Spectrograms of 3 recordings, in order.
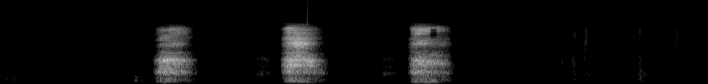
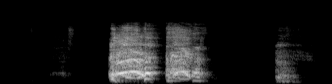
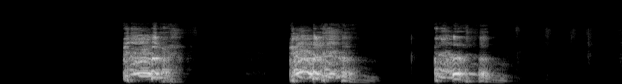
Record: {"exhalation_length": "7.1 s", "exhalation_amplitude": 20775, "exhalation_signal_mean_std_ratio": 0.27, "cough_length": "3.3 s", "cough_amplitude": 25084, "cough_signal_mean_std_ratio": 0.41, "three_cough_length": "6.2 s", "three_cough_amplitude": 25172, "three_cough_signal_mean_std_ratio": 0.41, "survey_phase": "beta (2021-08-13 to 2022-03-07)", "age": "18-44", "gender": "Male", "wearing_mask": "No", "symptom_cough_any": true, "symptom_runny_or_blocked_nose": true, "symptom_sore_throat": true, "symptom_fatigue": true, "symptom_fever_high_temperature": true, "symptom_headache": true, "symptom_onset": "3 days", "smoker_status": "Ex-smoker", "respiratory_condition_asthma": false, "respiratory_condition_other": false, "recruitment_source": "Test and Trace", "submission_delay": "2 days", "covid_test_result": "Positive", "covid_test_method": "RT-qPCR"}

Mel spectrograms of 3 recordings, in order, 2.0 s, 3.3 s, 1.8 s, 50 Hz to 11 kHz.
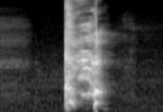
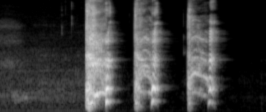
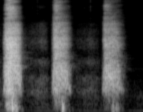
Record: {"cough_length": "2.0 s", "cough_amplitude": 32768, "cough_signal_mean_std_ratio": 0.35, "three_cough_length": "3.3 s", "three_cough_amplitude": 29164, "three_cough_signal_mean_std_ratio": 0.36, "exhalation_length": "1.8 s", "exhalation_amplitude": 23853, "exhalation_signal_mean_std_ratio": 0.42, "survey_phase": "alpha (2021-03-01 to 2021-08-12)", "age": "18-44", "gender": "Female", "wearing_mask": "No", "symptom_fatigue": true, "smoker_status": "Never smoked", "respiratory_condition_asthma": true, "respiratory_condition_other": false, "recruitment_source": "Test and Trace", "submission_delay": "2 days", "covid_test_result": "Positive", "covid_test_method": "RT-qPCR", "covid_ct_value": 17.2, "covid_ct_gene": "N gene", "covid_ct_mean": 17.2, "covid_viral_load": "2300000 copies/ml", "covid_viral_load_category": "High viral load (>1M copies/ml)"}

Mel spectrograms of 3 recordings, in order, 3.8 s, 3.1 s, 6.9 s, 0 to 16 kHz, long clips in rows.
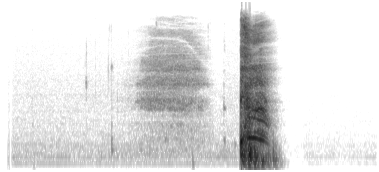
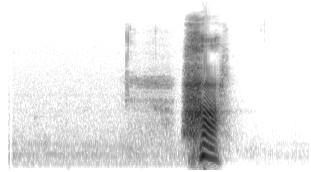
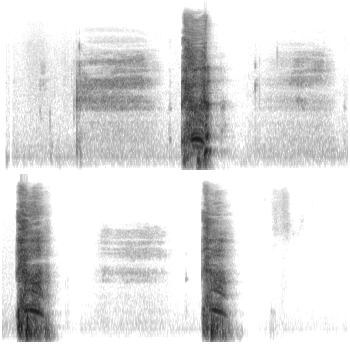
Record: {"cough_length": "3.8 s", "cough_amplitude": 32767, "cough_signal_mean_std_ratio": 0.22, "exhalation_length": "3.1 s", "exhalation_amplitude": 32071, "exhalation_signal_mean_std_ratio": 0.24, "three_cough_length": "6.9 s", "three_cough_amplitude": 32224, "three_cough_signal_mean_std_ratio": 0.28, "survey_phase": "beta (2021-08-13 to 2022-03-07)", "age": "18-44", "gender": "Female", "wearing_mask": "No", "symptom_none": true, "smoker_status": "Ex-smoker", "respiratory_condition_asthma": false, "respiratory_condition_other": false, "recruitment_source": "REACT", "submission_delay": "1 day", "covid_test_result": "Negative", "covid_test_method": "RT-qPCR", "influenza_a_test_result": "Negative", "influenza_b_test_result": "Negative"}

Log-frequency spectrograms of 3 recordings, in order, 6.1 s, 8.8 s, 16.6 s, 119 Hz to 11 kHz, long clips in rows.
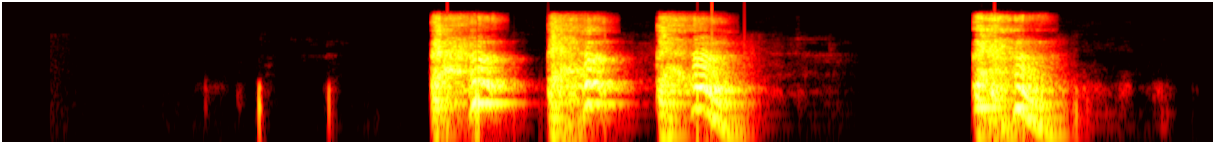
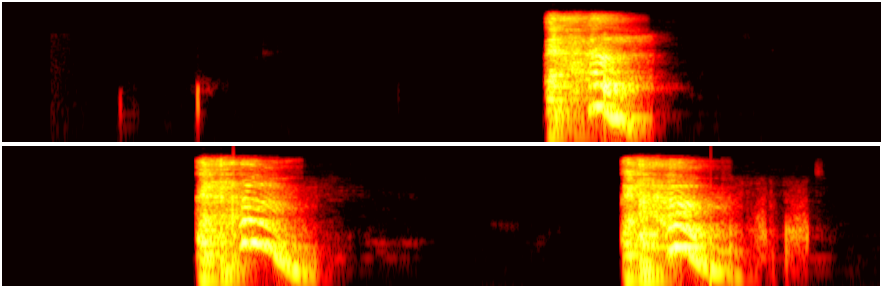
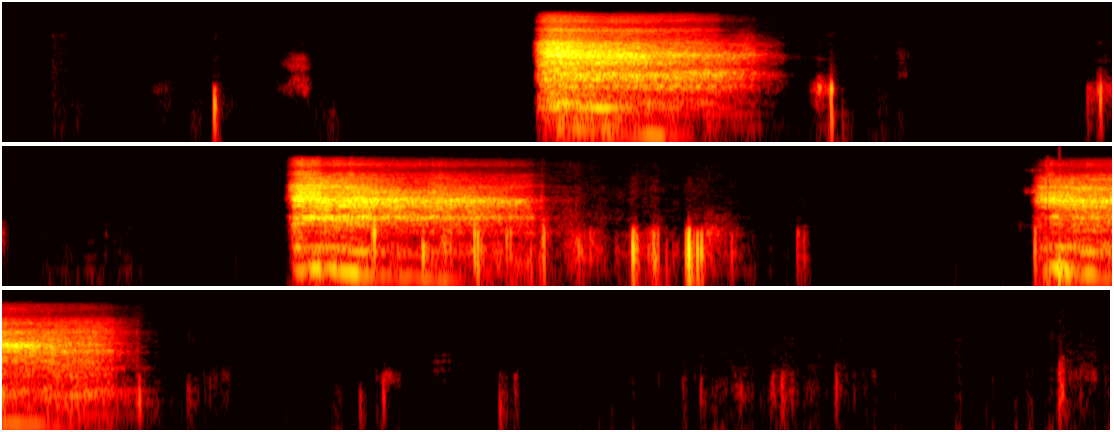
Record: {"cough_length": "6.1 s", "cough_amplitude": 29671, "cough_signal_mean_std_ratio": 0.39, "three_cough_length": "8.8 s", "three_cough_amplitude": 28614, "three_cough_signal_mean_std_ratio": 0.31, "exhalation_length": "16.6 s", "exhalation_amplitude": 12975, "exhalation_signal_mean_std_ratio": 0.31, "survey_phase": "beta (2021-08-13 to 2022-03-07)", "age": "45-64", "gender": "Female", "wearing_mask": "Yes", "symptom_none": true, "smoker_status": "Never smoked", "respiratory_condition_asthma": false, "respiratory_condition_other": false, "recruitment_source": "REACT", "submission_delay": "3 days", "covid_test_result": "Negative", "covid_test_method": "RT-qPCR", "influenza_a_test_result": "Negative", "influenza_b_test_result": "Negative"}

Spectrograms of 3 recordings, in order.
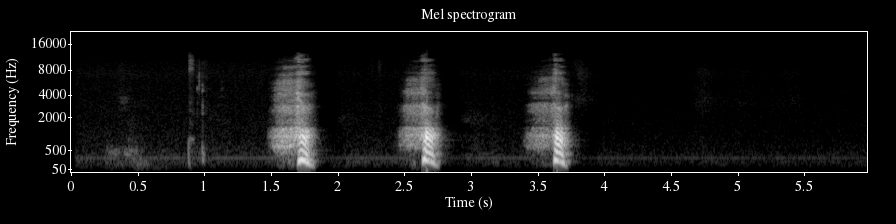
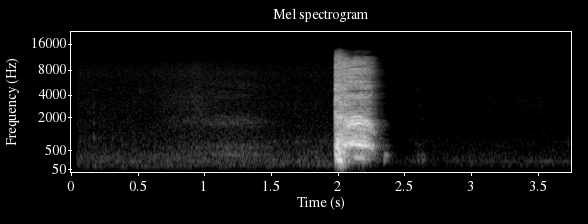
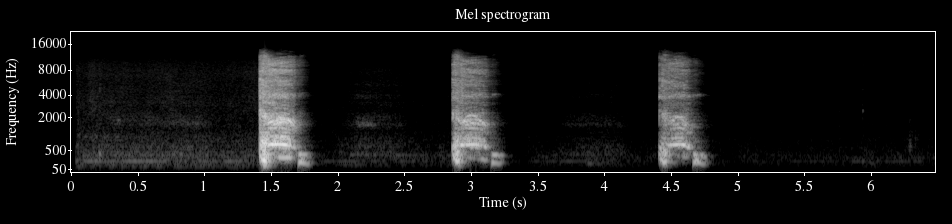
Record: {"exhalation_length": "6.0 s", "exhalation_amplitude": 28411, "exhalation_signal_mean_std_ratio": 0.19, "cough_length": "3.8 s", "cough_amplitude": 24999, "cough_signal_mean_std_ratio": 0.22, "three_cough_length": "6.5 s", "three_cough_amplitude": 26400, "three_cough_signal_mean_std_ratio": 0.25, "survey_phase": "beta (2021-08-13 to 2022-03-07)", "age": "45-64", "gender": "Female", "wearing_mask": "No", "symptom_none": true, "smoker_status": "Never smoked", "respiratory_condition_asthma": false, "respiratory_condition_other": false, "recruitment_source": "REACT", "submission_delay": "1 day", "covid_test_result": "Negative", "covid_test_method": "RT-qPCR", "influenza_a_test_result": "Unknown/Void", "influenza_b_test_result": "Unknown/Void"}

